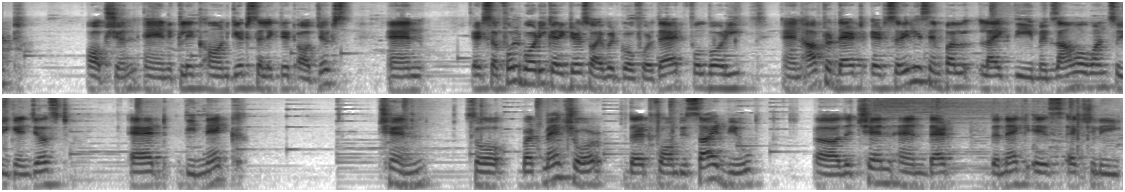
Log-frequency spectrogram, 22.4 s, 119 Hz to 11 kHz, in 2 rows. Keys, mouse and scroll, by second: 1.3 typing, 2.9 click, 4.4 click, 6.8 click, 6.8 typing, 7.9 shift+middle click, 8.2 scroll up 1, 8.6 shift+middle click, 8.8-9.2 shift+scroll up 1, 9.9 click, 13.7 click, 15.5-17.4 typing, 19.0 shift+middle click, 19.1 shift+scroll up 1, 19.2 g, 20.0 click, 21.2 g, 21.7 click.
